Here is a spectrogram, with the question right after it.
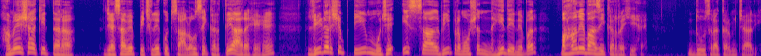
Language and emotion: Hindi, disgusted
